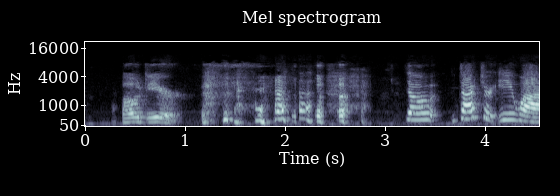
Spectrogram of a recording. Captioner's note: laughter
